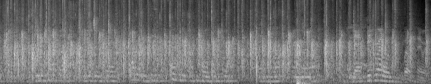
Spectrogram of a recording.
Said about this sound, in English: Big round of applause for these guys. I think that was really interesting.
